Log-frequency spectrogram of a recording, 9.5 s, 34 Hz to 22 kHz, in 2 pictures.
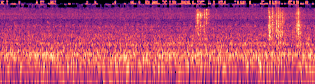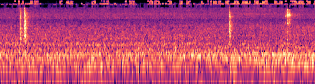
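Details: Cincinnati No.5 milling machine, Cat 40 spindle, set up on 440 volt: quiet steady hum with soft whir and only a few faint ticks; runs smooth and even, healthy.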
